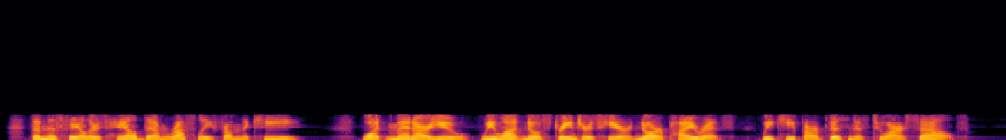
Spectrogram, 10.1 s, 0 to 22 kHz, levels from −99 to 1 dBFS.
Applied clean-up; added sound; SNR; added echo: neural mask model DeepFilterNet 3.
